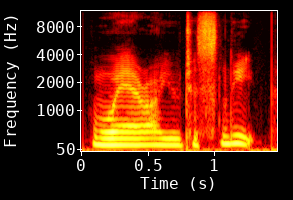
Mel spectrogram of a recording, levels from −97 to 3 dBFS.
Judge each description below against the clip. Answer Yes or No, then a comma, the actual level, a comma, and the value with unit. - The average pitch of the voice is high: No, medium, 165 Hz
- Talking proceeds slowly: No, fast, 205 wpm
